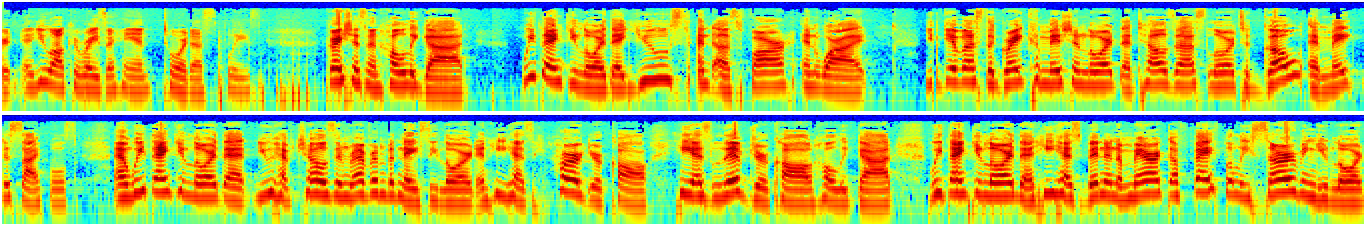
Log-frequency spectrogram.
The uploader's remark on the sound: Praise and Worship Service.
